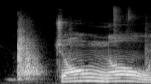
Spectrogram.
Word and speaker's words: 종로: 한 가지더 서울의 종로 앞말의 받침이 뭐예요? 이은 뒷말의 첫소리 리을 그럼 최종적으로 뭐가 어떻게 발음돼야 돼? 종 종노 이렇게 되겠지.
